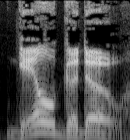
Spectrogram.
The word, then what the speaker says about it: Gal Gadot: Anyway, so in Today in Twitter, we're going to look at Gal Gadot. I believe that's how you pronounce Wonder Woman's name.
